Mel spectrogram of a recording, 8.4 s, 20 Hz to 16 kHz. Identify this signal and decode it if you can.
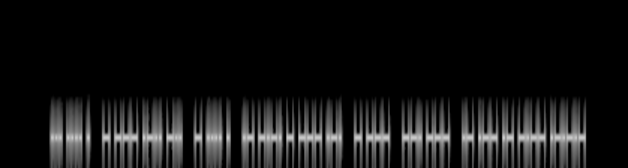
Morse code, heard as a keyed tone, about 44 wpm, 700 Hz. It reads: SHE TOLD THE ACTOR TO GO AWAY.
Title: Sentences from Top 1500 Words 45wpm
